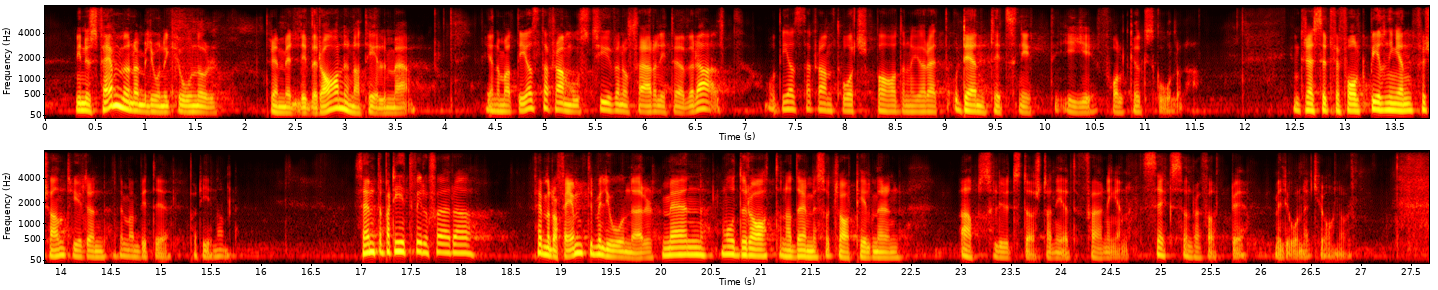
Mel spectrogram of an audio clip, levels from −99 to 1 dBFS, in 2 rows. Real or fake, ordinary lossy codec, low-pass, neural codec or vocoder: fake; none; none; codec, 16 kHz, 4 kbps, X-Codec, HuBERT features, trained on LibriSpeech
